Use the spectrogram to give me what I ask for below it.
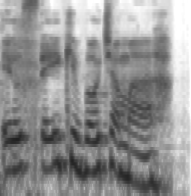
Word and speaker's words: Eu Sei Que Vou Te Amar: It's called Eu Sei Que Vou Te Amar.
